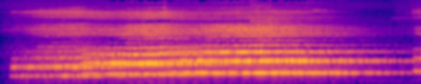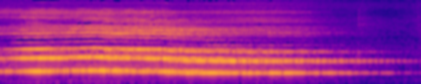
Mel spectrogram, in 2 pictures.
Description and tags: Angelic voice
Mysterious monophonic high pitch voice with reverb.
cinematic, female, vocal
